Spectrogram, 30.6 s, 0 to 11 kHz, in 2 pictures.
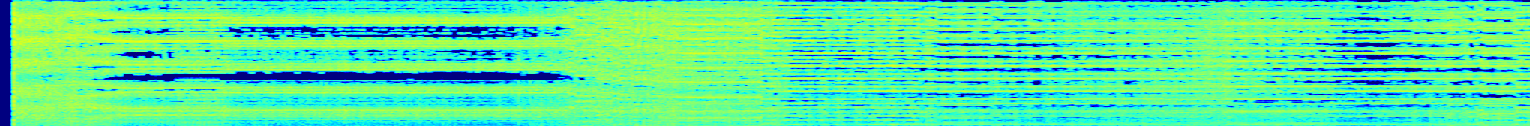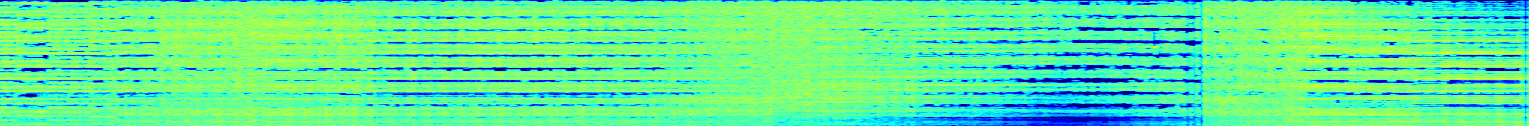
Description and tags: Material from a waldorf Q processed in Live with a Waldorf Dpole, the UAD Helios69 EQ and Neve Compressor. Gritty Low Fi shifting, high frequency LFO on a BPF. Hard digital distortion effects.
bitcrusher, decimator, dpole, fm, hard, helios, microq, neve, uad, waldorf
